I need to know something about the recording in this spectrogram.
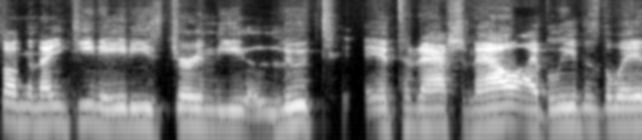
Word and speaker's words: Lutte Internationale: And in particular, we're going to be a little heavier focused on the 1980s during the Lutte Internationale, I believe is the way it's pronounced.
